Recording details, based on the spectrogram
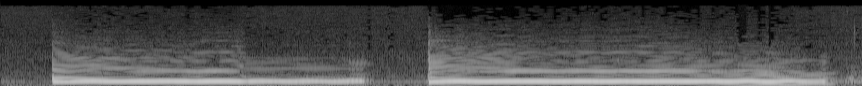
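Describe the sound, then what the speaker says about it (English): A bass guitar sounds the top G string as a long tuning tone, played twice as loud, steady sustained notes with a brief gap between them and no other sounds. "So I'm going to give you some long tones so you can tune your basses with mine"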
